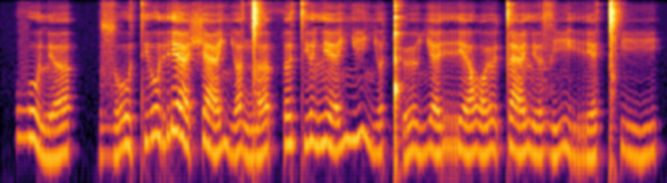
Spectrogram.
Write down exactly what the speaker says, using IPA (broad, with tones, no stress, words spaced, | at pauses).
vo˥˩lʲɐ˩˧ | zo˩˧˩tʲo˧˥˧ rʲæ˥˩ʃæ˧˩˧ ʎɐ˩˧˩ŋ͡ǀɐ˩˧˩θə˧˥˧tʲə˧˥˧ lʲɛ˧˩˧ʎi˧˥˧ ʎə˩˧˩ǃʼø˩˧˩ʎɛ˧˩˧rʲɛ˧˩˧ lˠø˩˧˩tæ˧˩˧ lʲə˩˧zi˩˧˩rʲɛ˩˧ ǀʰi˧˩˧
